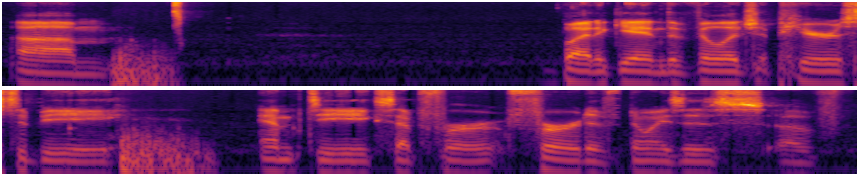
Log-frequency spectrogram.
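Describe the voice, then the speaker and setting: Male game master, lower register, improvised and conversational scene description for tabletop play. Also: flat delivery, takes it slowly, fairly bright tone. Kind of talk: narrating a tabletop roleplaying game session.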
